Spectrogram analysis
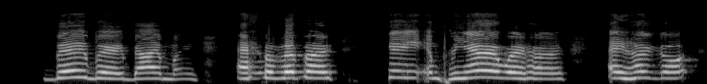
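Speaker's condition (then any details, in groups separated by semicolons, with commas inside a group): Cerebral palsy; speech mocked for years for how it sounds, speaks on podcasts, avoids speaking in TikTok videos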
